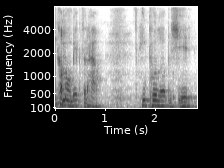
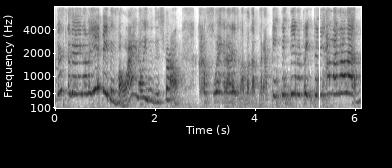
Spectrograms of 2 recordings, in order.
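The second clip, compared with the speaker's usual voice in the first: very high, frantic voice; panicked squeal; 4 dB louder than usual. Retold or imitated. Wife being choked, squealing in high panic. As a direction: squeal in disbelief.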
